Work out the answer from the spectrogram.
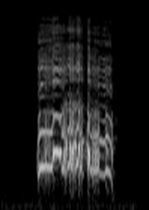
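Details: Red junglefowl hen giving one loud, harsh, harmonic call of about a second, briefly broken near the end, with silence before and after.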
